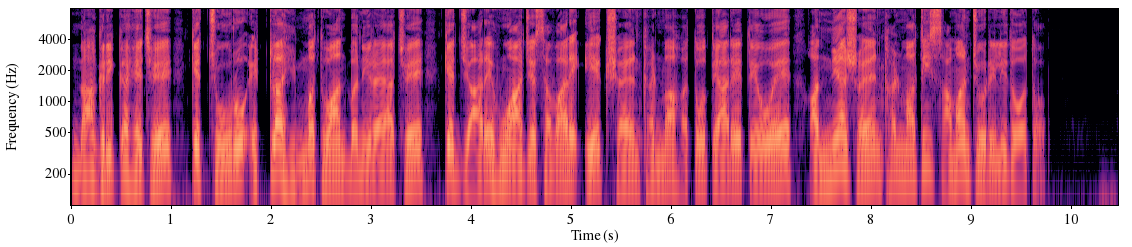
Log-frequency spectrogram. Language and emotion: Gujarati, disgusted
